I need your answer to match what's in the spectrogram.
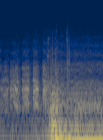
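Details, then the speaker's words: Cold start of a Mini after fixing an EVL fault, engine icy cold: a few quick cranking beats, then it catches straight away and settles into an even idle; clean, healthy cold start. "In the previous video I fixed the EVL fault, so the car should now fire up."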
